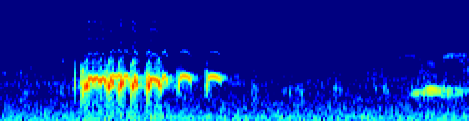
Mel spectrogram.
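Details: One short phrase from a vigorously singing local zebra dove, used as a lure: a fast string of staccato coos ending in two slower notes, followed by silence and a faint low coo.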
